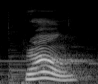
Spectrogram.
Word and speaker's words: wrong: er wrap right wrist wrong wreck did you notice that the letter w is silent in these words k n sounds um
